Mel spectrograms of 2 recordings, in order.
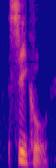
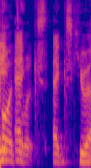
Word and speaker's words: SQL: SQL. Did you say XQL? No, SQL. I just said it wrong.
